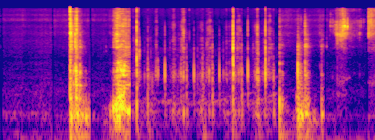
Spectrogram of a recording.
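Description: A blade knocks on a wooden board.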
